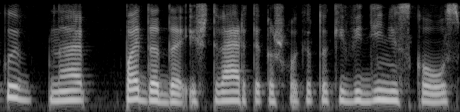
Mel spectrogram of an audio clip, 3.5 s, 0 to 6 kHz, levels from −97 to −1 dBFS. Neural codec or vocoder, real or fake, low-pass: none; real; 5.4 kHz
